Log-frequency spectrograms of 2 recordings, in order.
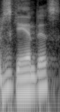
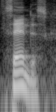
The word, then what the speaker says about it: SanDisk: SanDisk or ScanDisk? SanDisk. SanDisk. There's no in- C. There's no C.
